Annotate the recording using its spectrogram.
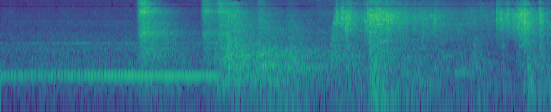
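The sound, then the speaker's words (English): The concertina doors of one of the oldest lifts in London are dragged shut with a loud metallic rattle and clatter, several sharp clanks in a row. A steady low hum fades out as the doors start moving. “Yeah, you could lose a finger in those concertina doors.”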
